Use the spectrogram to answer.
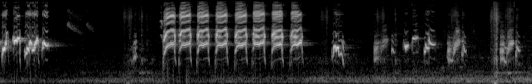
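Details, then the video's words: Caged red-whiskered bulbul, southern Thai master-style song used to rouse other caged bulbuls and tutor chicks: a quick warbled phrase, then a run of about eight harsh, buzzy, evenly spaced notes, followed by scattered chirps and twittering. "เสียงนกกรงหัวจุก สำหรับต่อ หรือ เปิดให้นกคึก"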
